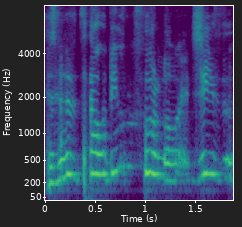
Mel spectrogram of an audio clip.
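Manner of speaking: overcome, emotional voice, gushing with feeling. Retelling own reaction at an engagement dinner: imitating own emotional gushing. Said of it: "I was emotional".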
